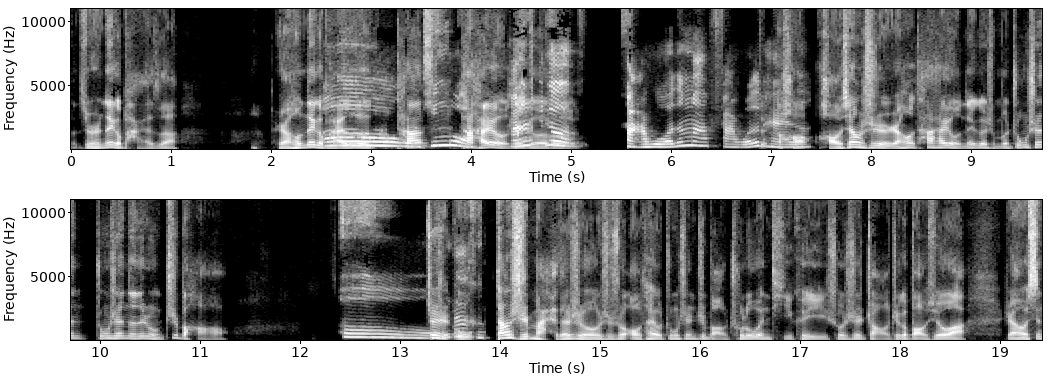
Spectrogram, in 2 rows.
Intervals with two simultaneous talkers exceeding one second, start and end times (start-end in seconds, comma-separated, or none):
2.5-5.1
